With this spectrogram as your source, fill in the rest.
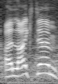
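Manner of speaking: ordinary talk, nothing marked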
